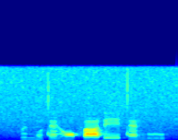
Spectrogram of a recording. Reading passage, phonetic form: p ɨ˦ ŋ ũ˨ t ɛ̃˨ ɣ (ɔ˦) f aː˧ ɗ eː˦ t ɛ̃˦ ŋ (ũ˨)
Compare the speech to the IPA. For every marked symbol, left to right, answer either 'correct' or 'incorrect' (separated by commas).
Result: incorrect, incorrect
